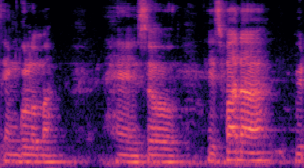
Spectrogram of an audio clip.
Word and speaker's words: Nkrumah: We pronounce it Ngoloma.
